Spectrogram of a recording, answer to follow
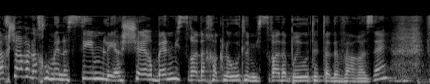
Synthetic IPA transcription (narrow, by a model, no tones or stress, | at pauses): eaχʃavanaχnume̞nasimle̞jaʃe̞ʁbe̞nmisʁadhaχaklautle̞misʁadhabʁiute̞tadavaʁaze̞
